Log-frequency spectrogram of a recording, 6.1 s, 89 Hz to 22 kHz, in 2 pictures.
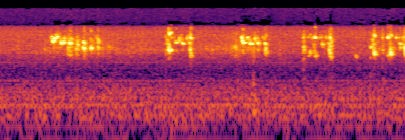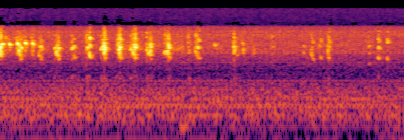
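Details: Barn owl at night as it returns to the nest, 4:38 am, 2-10-16, on a nest camera; sharp, high clicking twitters in quick clusters that build into a steady rapid run near the end.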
